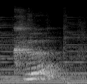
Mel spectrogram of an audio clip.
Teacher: we raise the back of the tongue to the soft palate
